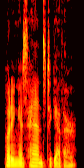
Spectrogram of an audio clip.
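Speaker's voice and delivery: ordinary delivery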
